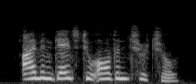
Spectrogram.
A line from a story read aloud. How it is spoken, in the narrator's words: said Stella desperately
